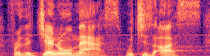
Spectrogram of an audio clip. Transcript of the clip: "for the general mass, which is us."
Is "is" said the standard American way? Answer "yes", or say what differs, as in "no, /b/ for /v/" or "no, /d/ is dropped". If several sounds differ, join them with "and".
yes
